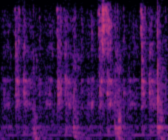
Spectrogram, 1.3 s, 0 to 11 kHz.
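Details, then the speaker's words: Brother Innovis A150 sewing machine slowed down, sewing three thick layers of fleece; dull knocks about three to four per second with light rattle, clunky labouring stitch but still stitching: clunking when sewing thick layers. "Okay, so can you hear that? It's a bit clunky. That's my word of the day, clunky."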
